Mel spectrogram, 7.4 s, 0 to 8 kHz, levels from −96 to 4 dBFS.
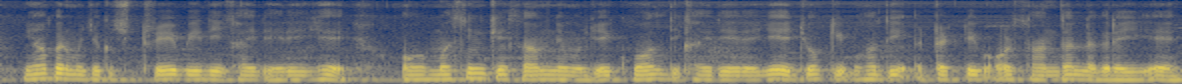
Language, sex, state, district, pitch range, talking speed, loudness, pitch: Hindi, male, Bihar, Begusarai, 110-120 Hz, 250 wpm, -16 LUFS, 115 Hz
